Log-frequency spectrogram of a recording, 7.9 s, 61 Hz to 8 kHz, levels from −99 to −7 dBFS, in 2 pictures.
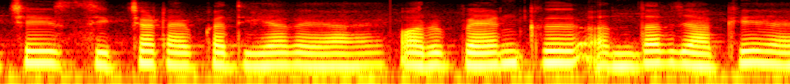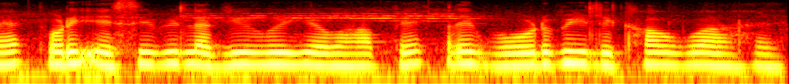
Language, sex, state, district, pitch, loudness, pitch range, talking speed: Hindi, female, Goa, North and South Goa, 190 Hz, -20 LUFS, 185-200 Hz, 195 wpm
